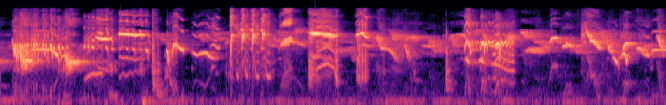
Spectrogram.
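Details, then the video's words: Sooty-headed bulbul in lively song: a busy run of whistled, slurred and chirping notes, some rising and some falling, with brief buzzy bursts packed closely over four and a half seconds. "jongkangan gacor"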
